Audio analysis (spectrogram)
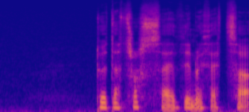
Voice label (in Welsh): "trosedd" Welsh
